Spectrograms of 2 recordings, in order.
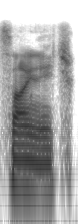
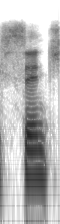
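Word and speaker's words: sinh: do you say that not sin H not C cosine H say them two two ways of saying them anybody remember how to say them hyperbolic uh sign yes okaya thank you it's a hyperbolic sign or the hyperbolic cosine or you could say cinch and Kos but you don't say s h cosine H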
